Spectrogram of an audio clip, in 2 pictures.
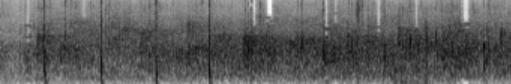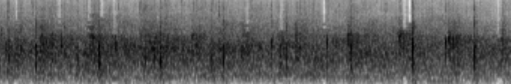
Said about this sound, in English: we will wave at them and clap for them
